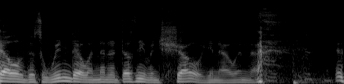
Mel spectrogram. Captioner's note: laughs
